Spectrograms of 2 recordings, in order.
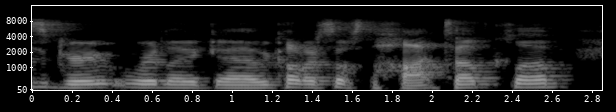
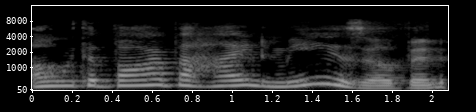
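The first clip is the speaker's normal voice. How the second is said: put-on creepy giggly voice, higher; 6 semitones higher than usual. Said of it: "creepy giggle".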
